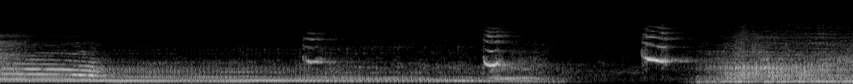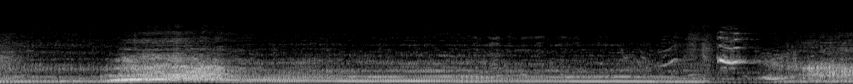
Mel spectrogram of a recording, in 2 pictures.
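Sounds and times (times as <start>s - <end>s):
elephant low rumbling roar: 0.0s - 5.7s, 7.0s - 17.0s
elephant trumpeting: 15.2s - 17.0s.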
